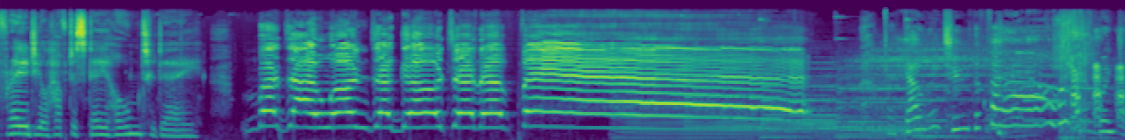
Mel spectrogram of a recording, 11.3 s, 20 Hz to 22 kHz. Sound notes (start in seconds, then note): 5.3 cries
